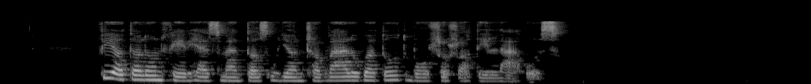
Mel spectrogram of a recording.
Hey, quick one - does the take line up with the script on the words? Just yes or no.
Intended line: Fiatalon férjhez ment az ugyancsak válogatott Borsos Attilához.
yes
